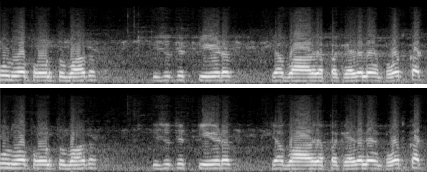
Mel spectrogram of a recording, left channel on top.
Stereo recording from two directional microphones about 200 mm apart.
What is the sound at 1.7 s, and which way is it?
Speech, 45° right (ahead or behind).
